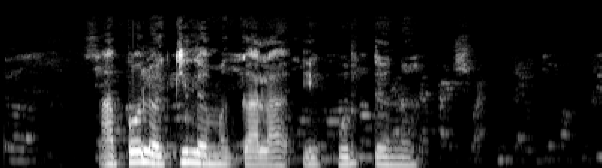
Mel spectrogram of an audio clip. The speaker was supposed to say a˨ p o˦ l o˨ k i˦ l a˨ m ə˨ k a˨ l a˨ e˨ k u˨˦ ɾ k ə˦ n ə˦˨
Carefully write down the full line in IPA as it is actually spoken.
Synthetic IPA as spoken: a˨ p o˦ l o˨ k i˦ l ə˨ m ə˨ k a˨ l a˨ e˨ k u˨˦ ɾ t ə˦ n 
